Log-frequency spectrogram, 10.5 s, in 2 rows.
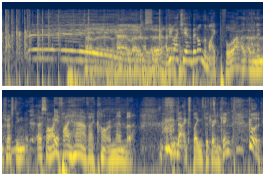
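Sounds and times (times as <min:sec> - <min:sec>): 
hand clapping welcoming a guest: 0:00.0 - 0:03.4
speech: 0:01.7 - 0:10.4.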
